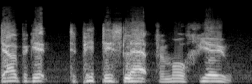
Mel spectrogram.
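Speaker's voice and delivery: put-on Australian accent, done convincingly well. A racer retells his pit crew's radio call, in an iRacing pit crew Australian accent. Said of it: "That's a very good Australian accent".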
